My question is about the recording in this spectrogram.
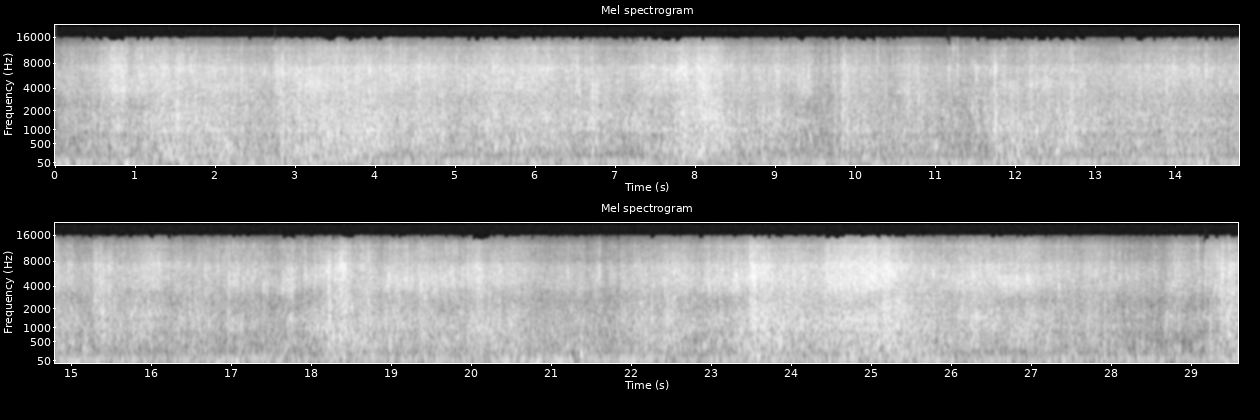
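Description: Wind buffeting the microphone over the wash of sea waves: a steady rushing noise with a low rumble, swelling every few seconds.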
